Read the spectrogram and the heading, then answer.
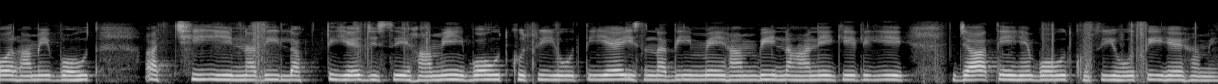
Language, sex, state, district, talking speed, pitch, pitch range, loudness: Bundeli, female, Uttar Pradesh, Jalaun, 140 wpm, 210 Hz, 205-215 Hz, -16 LUFS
